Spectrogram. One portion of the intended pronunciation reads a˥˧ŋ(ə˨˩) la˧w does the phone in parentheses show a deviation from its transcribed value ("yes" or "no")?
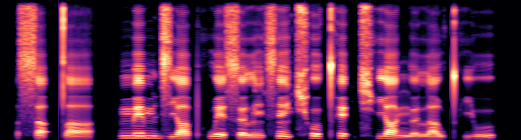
no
